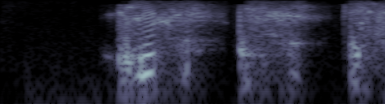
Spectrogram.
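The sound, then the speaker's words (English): Three harsh, breathy coughs come in quick succession after a moment of quiet. Each burst is moderately loud and separated by a short gap, with no speech around them. “that is the devil trying to prevent me from giving this message because I haven't coughed all day until now.”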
